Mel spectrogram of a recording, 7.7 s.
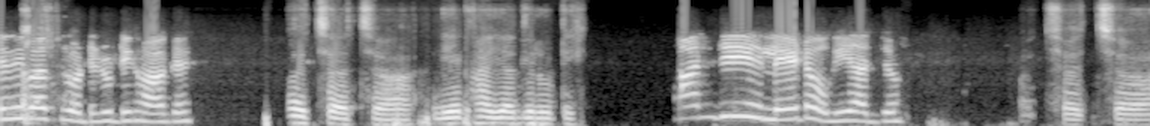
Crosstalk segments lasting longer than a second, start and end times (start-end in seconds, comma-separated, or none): none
